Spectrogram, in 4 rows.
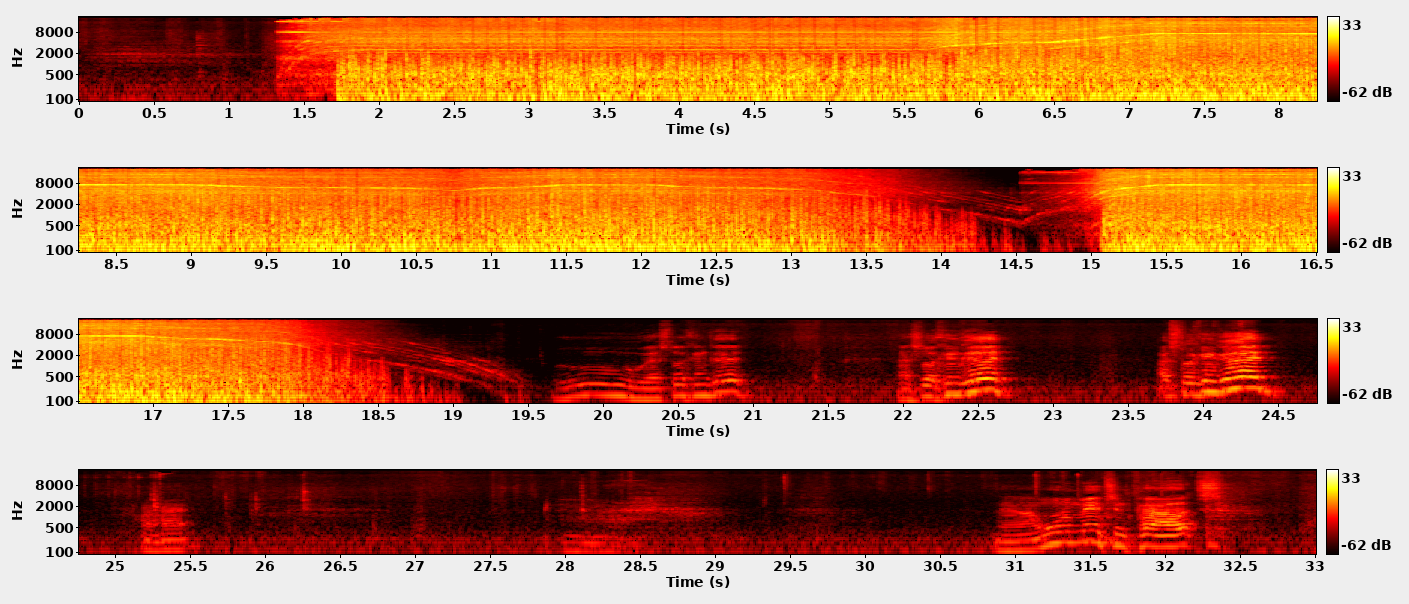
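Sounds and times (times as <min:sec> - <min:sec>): electric ducted fan whining: 0:01.3 - 0:19.4.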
